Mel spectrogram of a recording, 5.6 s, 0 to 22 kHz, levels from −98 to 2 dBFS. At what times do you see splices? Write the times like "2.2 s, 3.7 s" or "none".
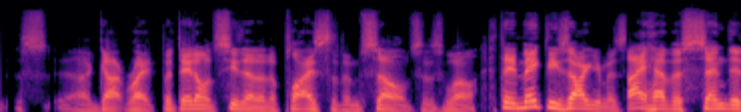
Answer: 3.6 s, 4.7 s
